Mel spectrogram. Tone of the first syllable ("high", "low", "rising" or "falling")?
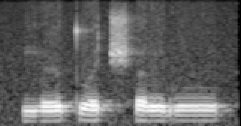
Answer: rising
